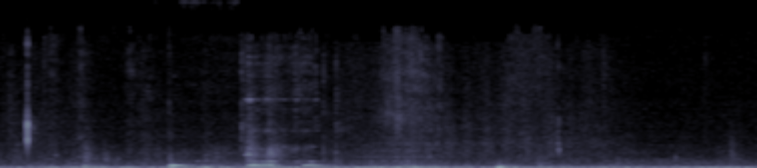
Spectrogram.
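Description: Footsteps thud softly as a man walks.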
